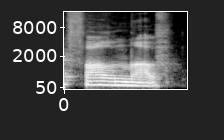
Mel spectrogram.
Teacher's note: So kind of think about fall. And because we link the L, we don't really need to do a dark L here. We can do it more like fall in love.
